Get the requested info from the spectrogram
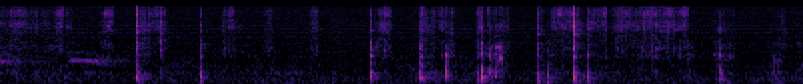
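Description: Metal spoon clicking and scraping against a stainless steel plate while stirring boric acid powder into egg yolk to make a thick paste, in quick irregular taps.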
